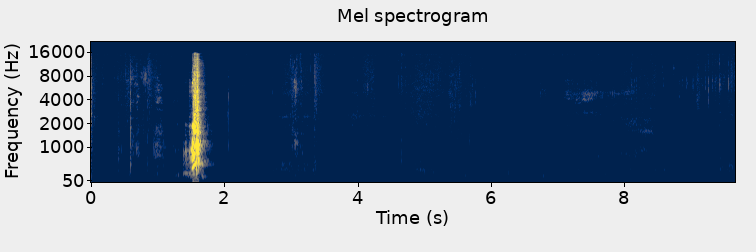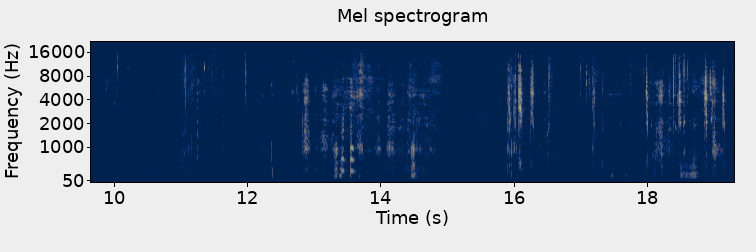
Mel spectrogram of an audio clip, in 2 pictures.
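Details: A Vizsla puppy at play gives one sharp, loud bark, followed by faint scuffling and soft noises.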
